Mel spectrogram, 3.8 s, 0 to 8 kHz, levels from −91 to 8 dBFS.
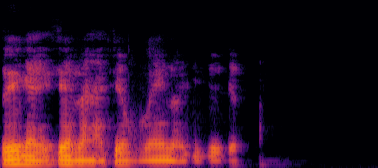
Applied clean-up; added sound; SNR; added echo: neural mask model DeepFilterNet 3.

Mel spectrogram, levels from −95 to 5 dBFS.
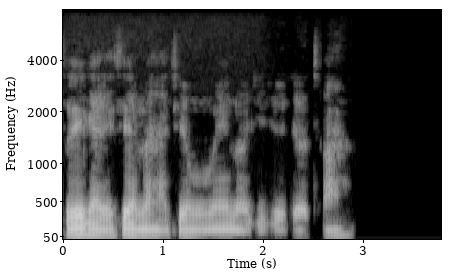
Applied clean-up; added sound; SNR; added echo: none; none; none; none.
